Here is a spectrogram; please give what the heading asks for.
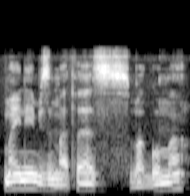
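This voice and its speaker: A Ugandan man who leads a group of returnees, giving a deliberate personal account with some restarts. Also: sits low, warm tone. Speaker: returnee community leader.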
